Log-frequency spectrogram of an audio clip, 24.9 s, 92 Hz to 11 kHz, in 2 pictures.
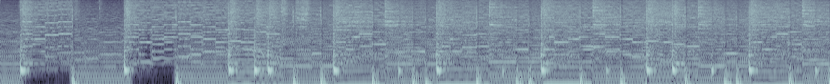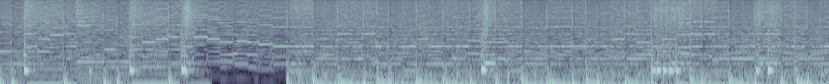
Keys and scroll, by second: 3.6 space, 6.6 ctrl+-, 12.9 space.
